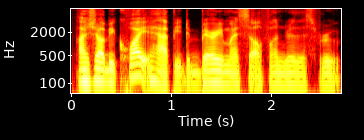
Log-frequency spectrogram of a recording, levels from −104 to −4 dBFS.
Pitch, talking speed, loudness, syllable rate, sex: 100 Hz, 245 wpm, -20 LUFS, 6.2 syllables/s, male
